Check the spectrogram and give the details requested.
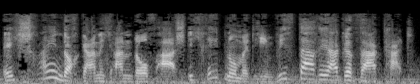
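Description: A man voicing a dull, crude, bossy teenage boy slacker in an animated comedy dub, with slow-witted, drawn-out hesitations and a dismissive manner. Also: a little high, slight background noise. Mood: annoyed.

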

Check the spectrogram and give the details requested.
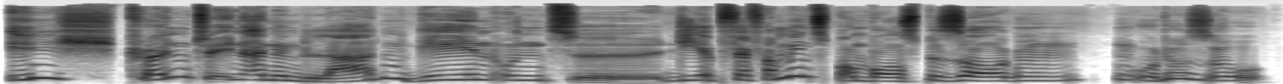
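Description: A narrator voicing a nervous male wizard who bluffs as a demon, sarcastic and hesitant, with a strained high voice full of ums. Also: very animated, measured pace, vocal fry, a little mellow, no echo. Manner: sarcastic, evasive, pleading. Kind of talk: audiobook reading.

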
